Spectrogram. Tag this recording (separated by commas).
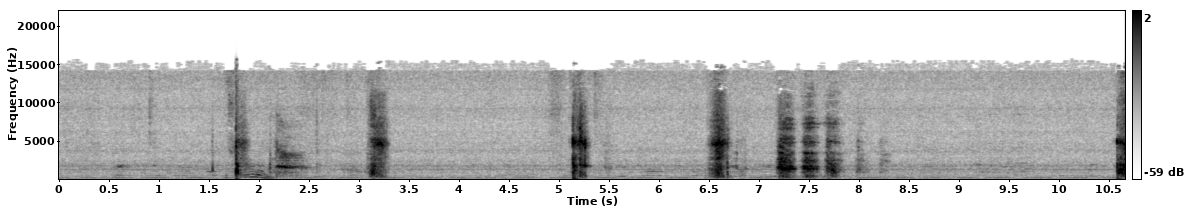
Crying, Speech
